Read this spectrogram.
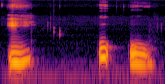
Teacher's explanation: आगे है हमारे पास संवृत स्वर मतलब क्लोज। जब जीभ मुख विवर के अधिकांश भाग को घेर ले वहां पर संवृत स्वर होते हैं।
